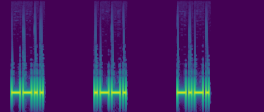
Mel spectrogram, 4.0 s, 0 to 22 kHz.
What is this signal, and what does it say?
Morse code, heard as a keyed tone, about 28 wpm, spaced as for 10 wpm, 700 Hz. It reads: ZPC
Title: USA Call Signs - 6 Characters - 6x Character Spacing - 28wpm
